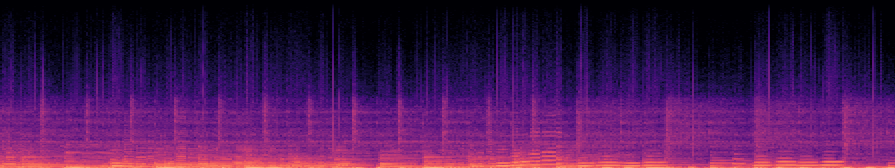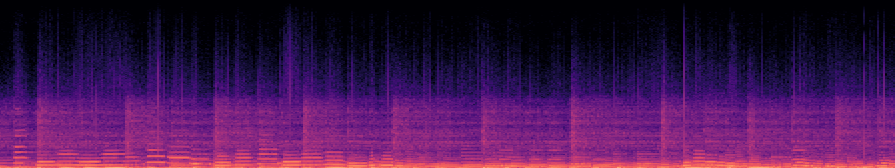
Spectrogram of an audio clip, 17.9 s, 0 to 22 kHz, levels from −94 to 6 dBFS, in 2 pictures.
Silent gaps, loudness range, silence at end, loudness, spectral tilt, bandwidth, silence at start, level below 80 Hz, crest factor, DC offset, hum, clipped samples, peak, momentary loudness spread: none; 3 LU; 0 s; -22 LUFS; -7 dB/octave; 9.6 kHz; 0 s; -32 dBFS; 14 dB; under 0.1%; none; under 0.1%; -6 dBFS; 6 LU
